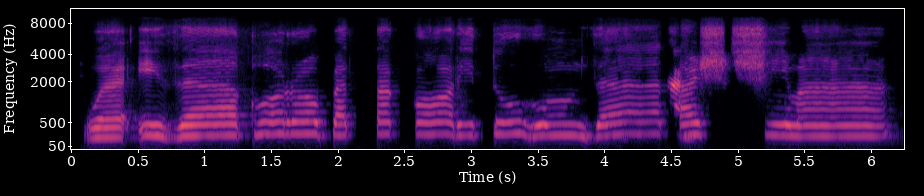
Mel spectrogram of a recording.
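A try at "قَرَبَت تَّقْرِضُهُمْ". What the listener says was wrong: Umi tahan karena ada tasdid. Ghorobat taqoriduhum. Ya, karena taknya bertasdid. Jadi ghorobat taqoriduhum.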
